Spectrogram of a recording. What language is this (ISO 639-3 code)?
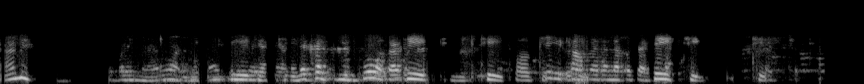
doi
